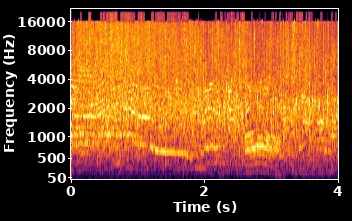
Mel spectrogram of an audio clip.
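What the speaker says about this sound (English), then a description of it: "Give them a round of applause." Studio audience at a comedy roast of Davina McCall applauds former Big Brother housemates arriving for the finale: loud, sustained clapping for about four seconds, with cheers and whoops rising through it.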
